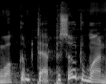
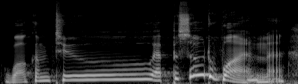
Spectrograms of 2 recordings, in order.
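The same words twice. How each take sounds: First: Said in the usual way. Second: Slow, drawn-out host intro; hyped intro. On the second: Acted. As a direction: stretch out the welcome like a show host. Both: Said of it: "so now we're actually restarting".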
